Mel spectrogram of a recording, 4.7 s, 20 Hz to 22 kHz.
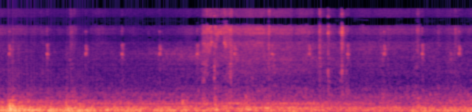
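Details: Chevrolet Aveo T300 on rough road: irregular light rattling over heavy road rumble from loose front brake calipers and pads, which stops when the brake is pressed and returns when it is released.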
